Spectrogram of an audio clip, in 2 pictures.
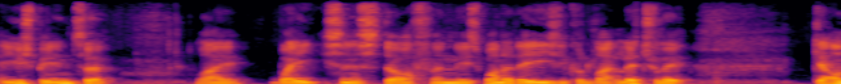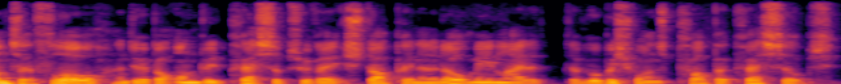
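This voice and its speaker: The audio is lo-fi, carrying a dark-toned, medium-pitched voice of a man in his fifties from Bolton, Lancashire. As an interview guest he reminisces informally and chattily, sprinkling in "you know" often.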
